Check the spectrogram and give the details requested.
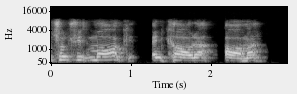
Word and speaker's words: Amour: with Mark and Cara Armour, but it's spelled AMOUR, but it's said Armour, Mark and Cara Armour,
